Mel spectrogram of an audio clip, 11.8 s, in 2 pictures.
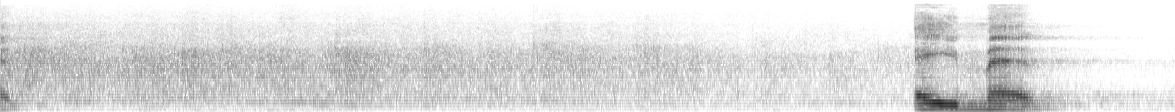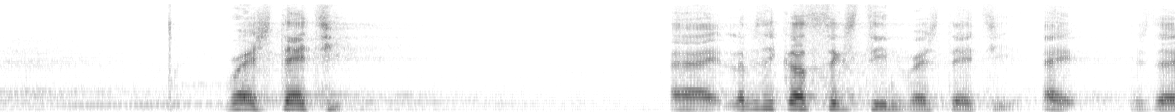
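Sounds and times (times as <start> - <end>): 
crowd clapping: 0.0 - 5.3
speech: 4.6 - 5.3, 7.0 - 7.7, 9.2 - 11.7.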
